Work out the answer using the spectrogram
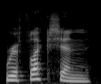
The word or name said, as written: reflection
